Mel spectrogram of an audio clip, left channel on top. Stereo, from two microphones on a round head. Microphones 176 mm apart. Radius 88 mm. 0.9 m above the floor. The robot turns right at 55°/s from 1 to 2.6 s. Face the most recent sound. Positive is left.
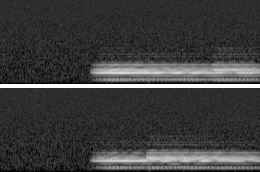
No sound to turn to.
